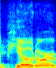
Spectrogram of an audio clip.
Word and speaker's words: Pyotr: Yeah, that's the reason why I say Pyotr, because he was like, "Don't call me Peter."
